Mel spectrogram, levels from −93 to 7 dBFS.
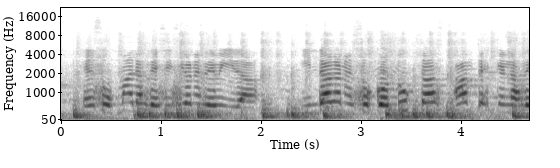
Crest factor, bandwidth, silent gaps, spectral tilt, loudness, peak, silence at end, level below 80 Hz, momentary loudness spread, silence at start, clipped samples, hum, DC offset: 18 dB; 6.6 kHz; none; -9.5 dB/octave; -23 LUFS; -4 dBFS; 0 s; -48 dBFS; 9 LU; 0 s; under 0.1%; none; under 0.1%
